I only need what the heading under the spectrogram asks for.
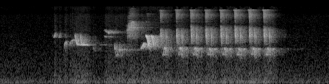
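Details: Nightingale singing at night near Dresden, Germany: a loud phrase opening with clear varied whistled notes, then a rapid run of about ten rattling, repeated high notes delivered in quick succession, over a quiet background.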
